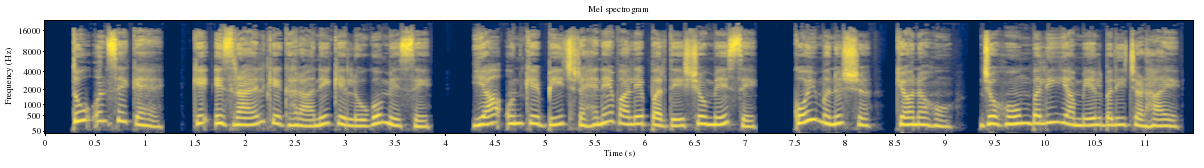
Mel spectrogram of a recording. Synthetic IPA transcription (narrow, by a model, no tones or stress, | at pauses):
t̪uʔʊnsekɛɦ | kiʔɪsɾaːɪlkeɡʱɐɾaːnekeloːɡõmẽse | jaʔʊnkebiːt͡ʃɾɛɦneʋaːlepɐɾd̪eːʃjõmẽse | koːimɐnʊʃjə | kjõːnɐɦoː | d͡ʒoːɦoːmbəlijameːlbəlit͡ʃɐɽ̤aːeː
